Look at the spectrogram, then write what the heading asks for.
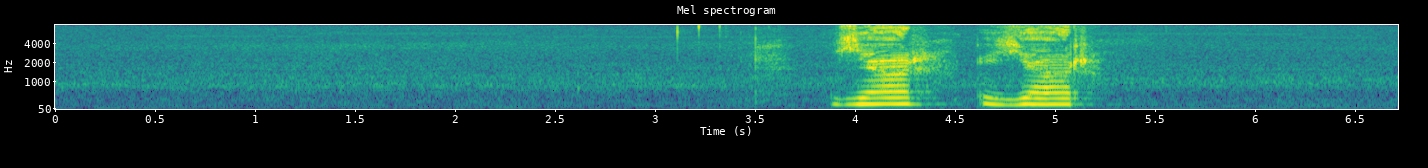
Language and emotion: Russian, neutral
